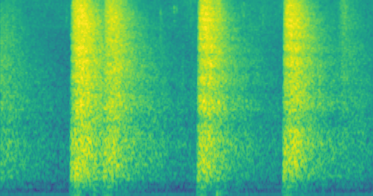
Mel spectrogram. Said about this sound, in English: I can't tell if that's fireworks or gunshots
